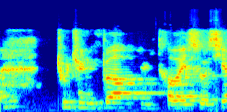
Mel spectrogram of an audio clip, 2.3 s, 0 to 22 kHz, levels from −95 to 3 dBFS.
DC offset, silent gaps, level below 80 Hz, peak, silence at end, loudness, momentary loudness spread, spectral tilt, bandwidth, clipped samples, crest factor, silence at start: under 0.1%; none; -74 dBFS; -6 dBFS; 0 s; -22 LUFS; 8 LU; 0.5 dB/octave; 15.5 kHz; under 0.1%; 18 dB; 0 s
